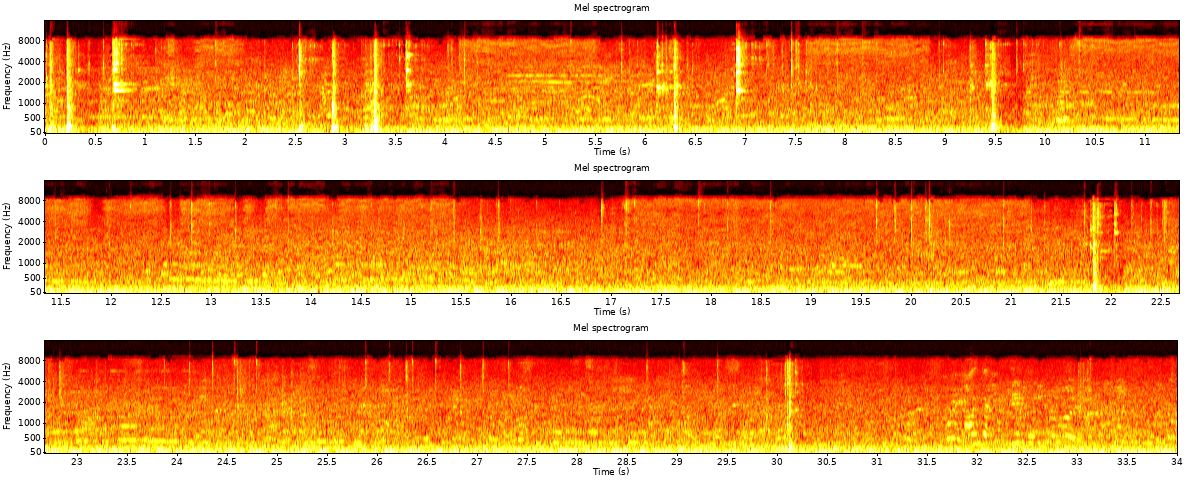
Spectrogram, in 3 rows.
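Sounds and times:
city street traffic: 0.0 - 34.0
spray-paint cans clacking: 5.2 - 10.7.

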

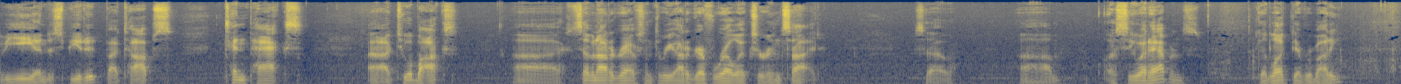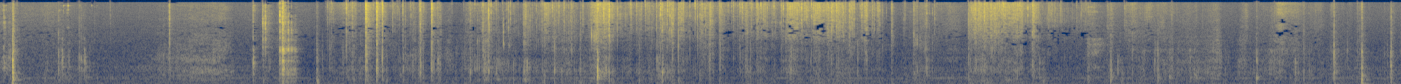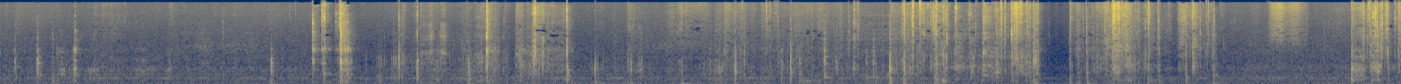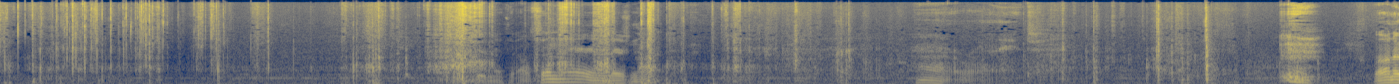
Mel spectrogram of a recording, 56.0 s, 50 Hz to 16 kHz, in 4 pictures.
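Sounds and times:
plastic wrapping tearing and crinkling: 17.3 - 25.5, 35.2 - 40.2, 41.5 - 44.8, 45.4 - 50.0.

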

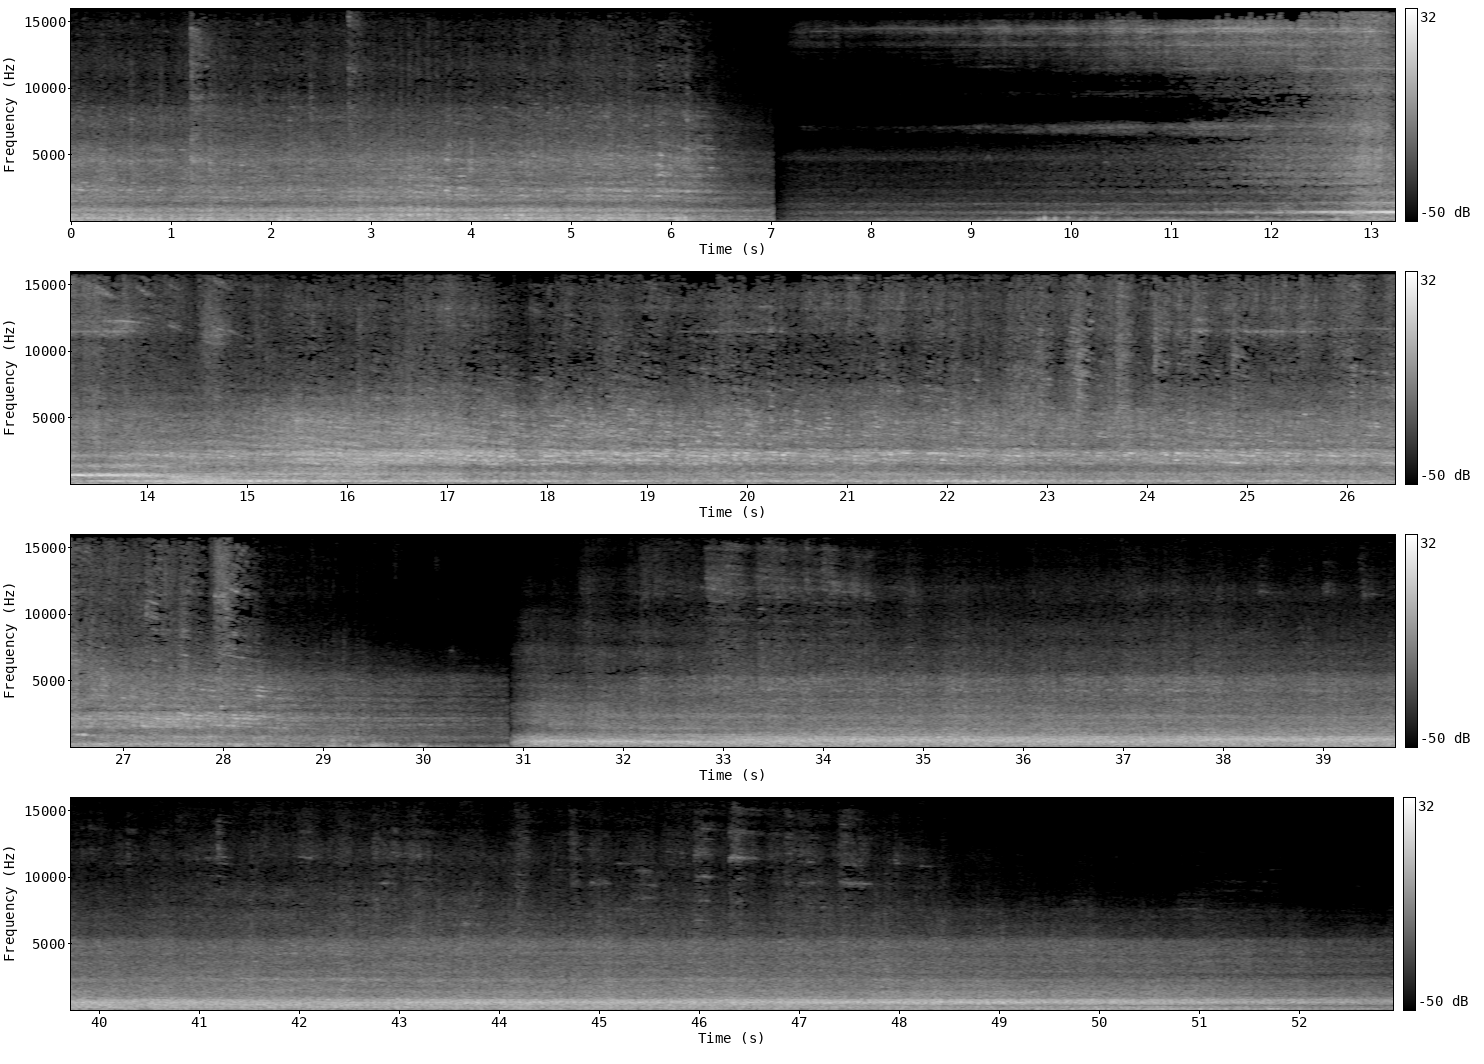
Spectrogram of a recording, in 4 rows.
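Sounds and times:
train wheels on rails: 0.0 - 7.1, 9.0 - 52.9
train crossing steel bridge: 0.0 - 52.9
high-pitched hiss: 7.1 - 13.6.

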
